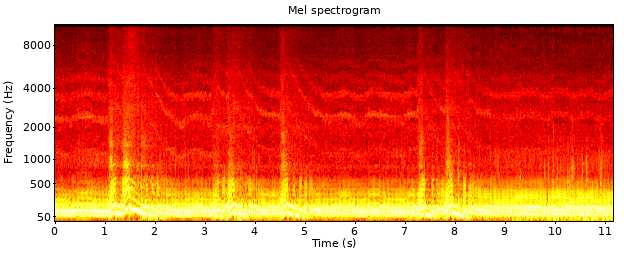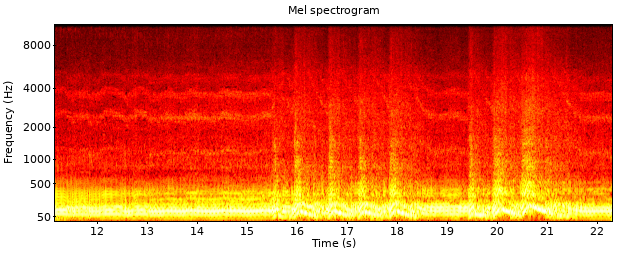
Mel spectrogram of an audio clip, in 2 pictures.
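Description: A motorcycle engine revs up sharply and falls back, again and again.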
